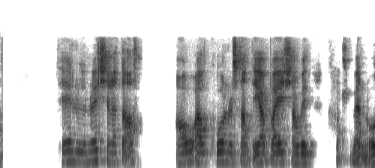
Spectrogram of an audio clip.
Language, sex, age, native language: Icelandic, female, 50-59, Icelandic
